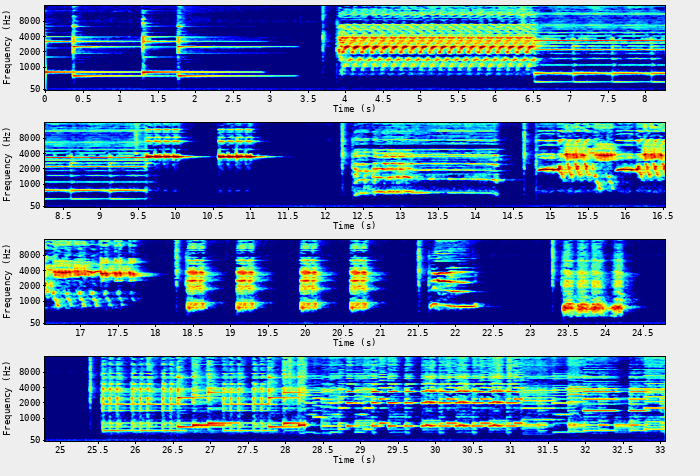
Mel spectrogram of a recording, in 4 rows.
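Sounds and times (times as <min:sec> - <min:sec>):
doorbell chime tones: 0:00.0 - 0:03.4, 0:06.5 - 0:09.6.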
